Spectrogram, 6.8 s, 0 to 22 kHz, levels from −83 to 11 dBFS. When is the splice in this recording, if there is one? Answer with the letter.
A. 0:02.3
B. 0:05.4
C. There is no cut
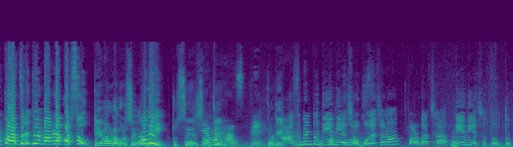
A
